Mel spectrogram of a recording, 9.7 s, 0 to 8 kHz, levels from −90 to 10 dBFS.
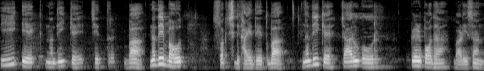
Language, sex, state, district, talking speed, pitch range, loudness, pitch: Bhojpuri, male, Bihar, Gopalganj, 110 wpm, 120-155 Hz, -17 LUFS, 130 Hz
